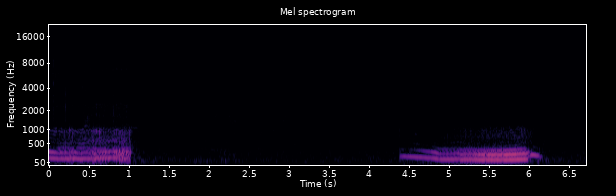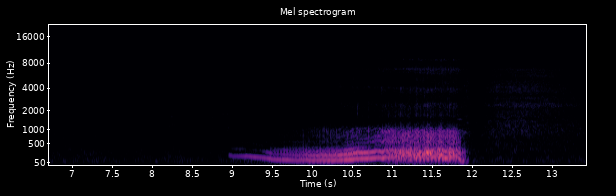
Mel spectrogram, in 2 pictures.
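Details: Sleeping bulldog snoring comfortably indoors: three long, rough, low droning snores with wavering pitch, spaced about four seconds apart and separated by quiet breathing pauses.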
